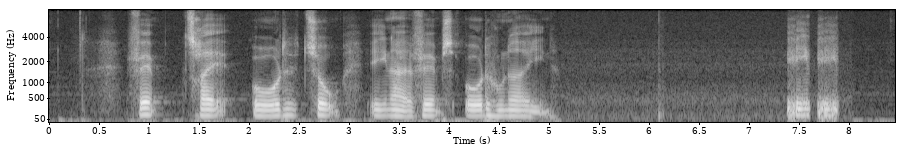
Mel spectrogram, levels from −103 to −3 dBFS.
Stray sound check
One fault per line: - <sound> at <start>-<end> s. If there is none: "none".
- thud at 6.1-6.2 s
- laugh at 7.4-7.9 s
